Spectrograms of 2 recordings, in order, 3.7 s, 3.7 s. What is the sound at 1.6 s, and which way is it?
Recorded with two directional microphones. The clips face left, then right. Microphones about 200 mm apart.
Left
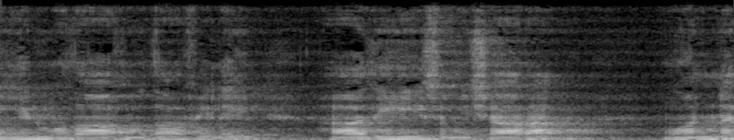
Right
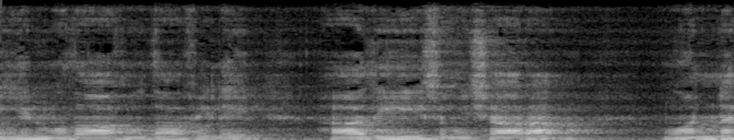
Speech, 40° right (ahead or behind).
